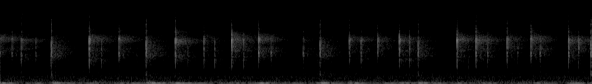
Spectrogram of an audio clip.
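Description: Both hands' fingertips type continuously on a compact Neo70 mechanical keyboard with an aluminum plate, foam dampening and dark GMK plastic keycaps, resting on a desk mat. A steady run of short, sharp keystrokes clacks with a bright click centered near 3 kHz over a soft low thud. Each press dies away almost instantly.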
